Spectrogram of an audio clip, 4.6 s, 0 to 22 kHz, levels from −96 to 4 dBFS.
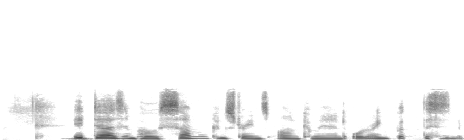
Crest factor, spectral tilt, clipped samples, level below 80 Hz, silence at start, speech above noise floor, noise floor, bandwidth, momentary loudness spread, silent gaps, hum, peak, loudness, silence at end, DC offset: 20 dB; -4 dB/octave; under 0.1%; -82 dBFS; 0.35 s; 27 dB; -63 dBFS; 8.2 kHz; 11 LU; none; none; -18 dBFS; -37 LUFS; 0 s; under 0.1%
